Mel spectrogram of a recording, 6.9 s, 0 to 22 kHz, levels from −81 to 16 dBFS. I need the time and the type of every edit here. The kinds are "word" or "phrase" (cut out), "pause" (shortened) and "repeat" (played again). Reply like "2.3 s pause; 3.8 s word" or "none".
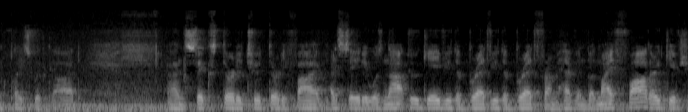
1.8 s phrase; 3.3 s phrase; 3.6 s phrase; 4.1 s word; 4.9 s repeat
